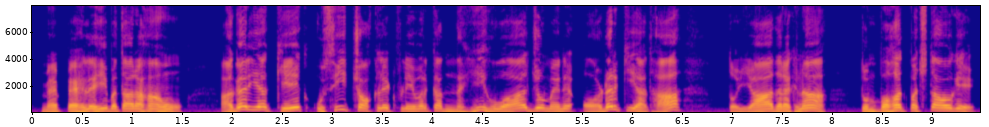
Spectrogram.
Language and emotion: Hindi, angry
